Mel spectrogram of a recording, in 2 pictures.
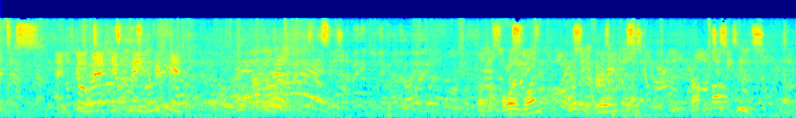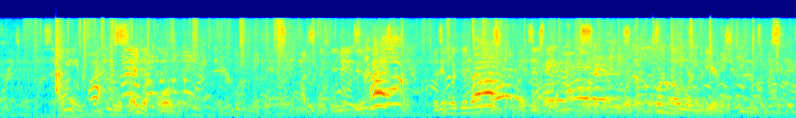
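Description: Men talk and call out across an open outdoor field.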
